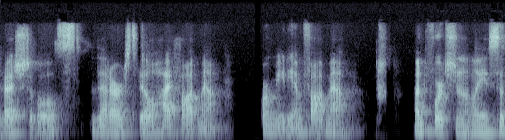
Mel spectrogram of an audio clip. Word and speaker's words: FODMAP: I don't know a lot about FODMAP. Is that how you pronounce it?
